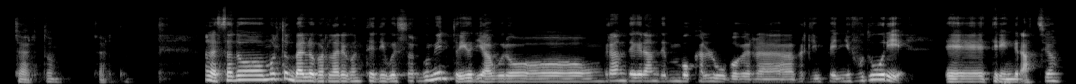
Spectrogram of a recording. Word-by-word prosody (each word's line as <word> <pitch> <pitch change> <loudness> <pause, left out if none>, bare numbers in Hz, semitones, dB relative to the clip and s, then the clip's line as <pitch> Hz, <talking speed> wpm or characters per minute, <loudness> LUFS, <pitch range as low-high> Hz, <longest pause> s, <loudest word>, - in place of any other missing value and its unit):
Certo, - - -10 0.3
certo. - - -21 0.7
Alo 195 -6 +5
è - - +3
stato 210 +4 +4
molto 250 +3 +2
bello 165 -3 +7
parlare 150 0 +1
con 150 +1 -6
te 160 - -2
di 150 - -2
questo 150 +2 -2
argomento. 215 +12 -1
Io 155 +3 +4
ti - - -1
auguro 135 0 0
un 140 +2 -9
grande, 165 +2 -1
grande 155 0 +1
in 150 0 -12
bocca 145 -1 -3
al - - -6
lupo 140 -3 -3
per 125 -1 -4 0.4
per - - -15
gli 135 - -16
impegni 140 +1 -7
futuri 225 - +2 0.4
e 130 0 +1
ti 140 - -3
ringrazio. 125 +6 -1
150 Hz, 175 wpm, -21 LUFS, 135-170 Hz, 0.7 s, bello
